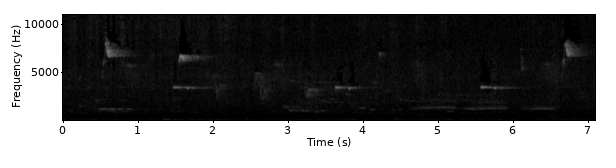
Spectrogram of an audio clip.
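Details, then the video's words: Wild birds chirping at a cabin by a lake: sharp high chirps every second or two, with soft whistled notes in between over a steady low hum. "Birds chirping"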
